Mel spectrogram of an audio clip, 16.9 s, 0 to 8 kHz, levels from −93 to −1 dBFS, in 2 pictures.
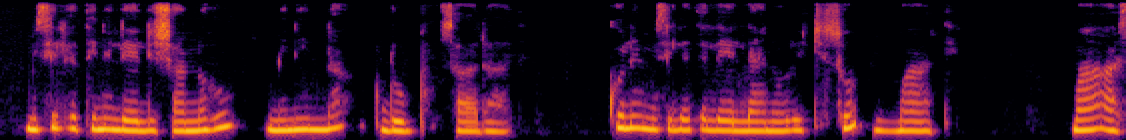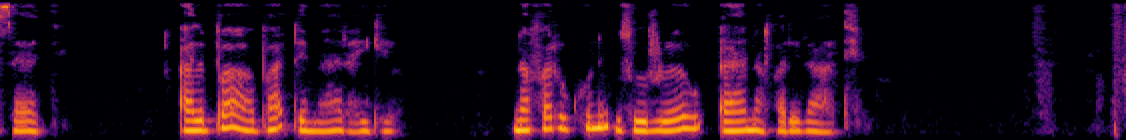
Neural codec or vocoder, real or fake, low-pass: none; real; 7.2 kHz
